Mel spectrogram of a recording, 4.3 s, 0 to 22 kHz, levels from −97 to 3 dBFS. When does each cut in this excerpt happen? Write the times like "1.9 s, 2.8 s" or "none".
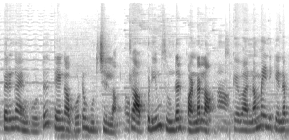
1.9 s, 3.4 s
